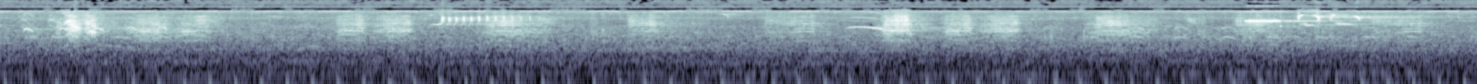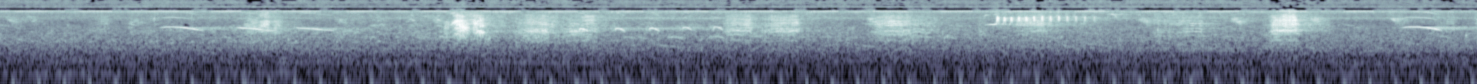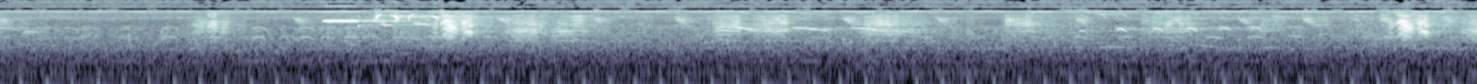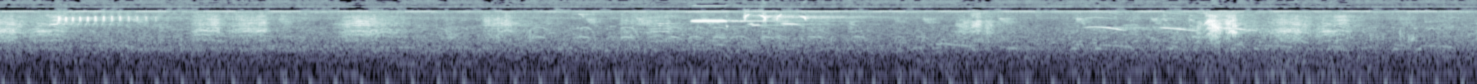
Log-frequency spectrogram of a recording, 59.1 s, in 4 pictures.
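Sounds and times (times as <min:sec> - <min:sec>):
outdoor background noise: 0:00.0 - 0:59.0
birds whistling and chirping: 0:12.4 - 0:13.9, 0:32.8 - 0:34.2, 0:51.2 - 0:52.8.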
